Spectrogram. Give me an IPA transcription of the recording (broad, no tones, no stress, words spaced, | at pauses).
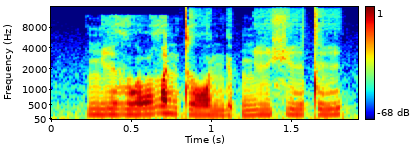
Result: ɲiːðuː ðˤɛnʲtoːnʲoʔ ɲiːçiːti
